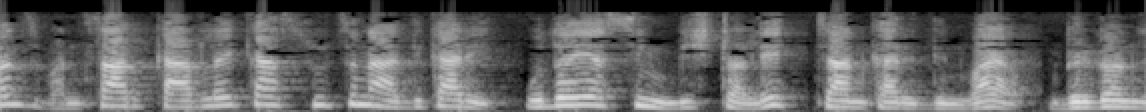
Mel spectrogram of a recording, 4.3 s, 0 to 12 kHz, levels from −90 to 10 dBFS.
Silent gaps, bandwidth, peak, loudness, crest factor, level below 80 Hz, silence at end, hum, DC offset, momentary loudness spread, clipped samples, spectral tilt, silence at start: none; 12 kHz; 0 dBFS; -13 LUFS; 12 dB; -48 dBFS; 0 s; none; under 0.1%; 4 LU; 0.2%; -4.5 dB/octave; 0 s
